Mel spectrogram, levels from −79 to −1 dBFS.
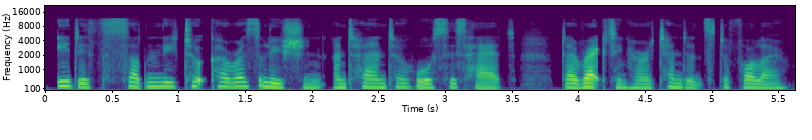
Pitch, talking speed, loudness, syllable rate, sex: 175 Hz, 160 wpm, -21 LUFS, 5.5 syllables/s, female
